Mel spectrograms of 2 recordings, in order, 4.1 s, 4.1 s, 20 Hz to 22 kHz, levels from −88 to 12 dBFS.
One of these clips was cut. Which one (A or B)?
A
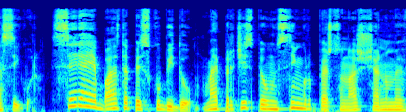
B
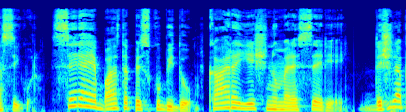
B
